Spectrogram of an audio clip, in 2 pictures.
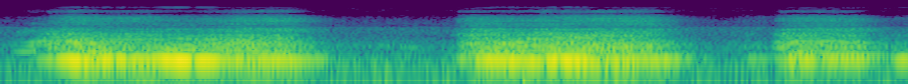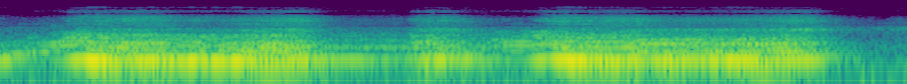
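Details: Lion giving long, deep, throaty roars in five separate bursts of about one to one and a half seconds each, with short silent gaps between them.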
